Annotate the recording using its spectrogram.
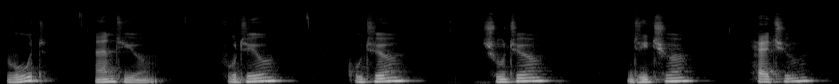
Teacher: буква D в кінці слова would може співвідноситися з U на початку слова U але коли ми робимо це виходить новий звук звук G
